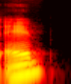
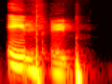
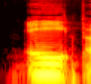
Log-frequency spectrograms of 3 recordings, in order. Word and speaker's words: Ape: Is it pronounced Abe? – Ape. – Ape. Okay.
